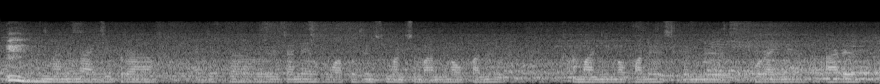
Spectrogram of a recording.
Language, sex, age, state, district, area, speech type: Bodo, male, 18-30, Assam, Chirang, rural, spontaneous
